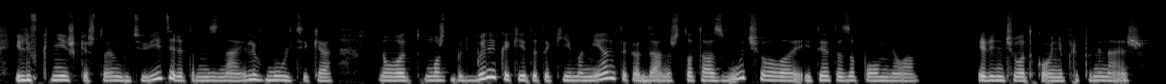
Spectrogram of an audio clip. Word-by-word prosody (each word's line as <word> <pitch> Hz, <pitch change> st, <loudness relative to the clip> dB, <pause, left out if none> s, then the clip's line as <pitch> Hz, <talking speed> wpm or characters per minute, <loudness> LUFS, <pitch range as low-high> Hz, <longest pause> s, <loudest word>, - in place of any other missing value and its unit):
Или 200 Hz, +1 st, +5 dB
в -, -, -11 dB
книжке 200 Hz, -2 st, 0 dB
что-нибудь 180 Hz, -2 st, -3 dB
увидели, 205 Hz, -1 st, +3 dB
там, 175 Hz, 0 st, -5 dB
не 175 Hz, -, 0 dB
знаю, 175 Hz, 0 st, -2 dB
или 215 Hz, +2 st, +4 dB
в 205 Hz, -2 st, -1 dB
мультике. 180 Hz, -3 st, -1 dB, 0.5 s
Но 180 Hz, -1 st, +1 dB
вот, 180 Hz, -1 st, +1 dB
может 185 Hz, 0 st, -1 dB
быть, 185 Hz, -1 st, -3 dB
были 255 Hz, -, +7 dB
какие-то 210 Hz, -, +1 dB
такие 185 Hz, +1 st, -2 dB
моменты, 195 Hz, +10 st, +2 dB
когда 95 Hz, 0 st, 0 dB
она 90 Hz, -1 st, -2 dB
что-то 185 Hz, -, -2 dB
озвучивала, 185 Hz, -, +1 dB
и 180 Hz, -, -2 dB
ты 195 Hz, -, 0 dB
это 185 Hz, -1 st, 0 dB
запомнила? 175 Hz, -2 st, -2 dB, 0.6 s
Или 190 Hz, 0 st, +4 dB
ничего 180 Hz, -1 st, +2 dB
такого -, -, -3 dB
не 170 Hz, 0 st, +1 dB
припоминаешь? 180 Hz, +1 st, -4 dB
180 Hz, 165 wpm, -24 LUFS, 175-195 Hz, 0.6 s, были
